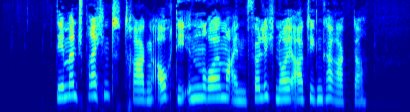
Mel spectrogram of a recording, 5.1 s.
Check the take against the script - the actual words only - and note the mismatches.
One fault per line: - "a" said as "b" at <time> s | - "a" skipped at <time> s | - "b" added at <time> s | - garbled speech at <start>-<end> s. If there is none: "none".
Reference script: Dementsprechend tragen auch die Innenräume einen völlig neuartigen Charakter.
none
